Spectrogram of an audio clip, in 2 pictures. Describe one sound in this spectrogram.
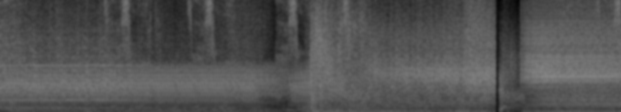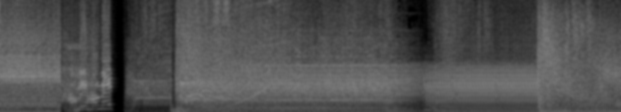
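Energy beams roar and crackle loudly.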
